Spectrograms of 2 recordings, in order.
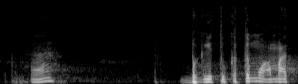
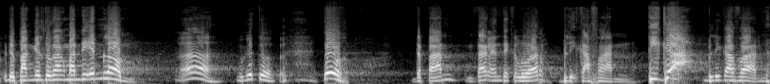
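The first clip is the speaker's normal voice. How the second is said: loud, high mock orders; mocking doctor; 3 semitones higher, 9 dB louder than usual. Rude doctor telling patient to buy shroud, loud. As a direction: bark out burial errands.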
